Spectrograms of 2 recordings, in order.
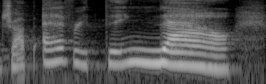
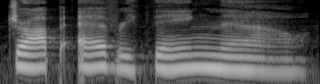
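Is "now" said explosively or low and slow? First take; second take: explosively; low and slow. First: "Now" is pushed out forcefully and excited. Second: "Now" is said low and slow.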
